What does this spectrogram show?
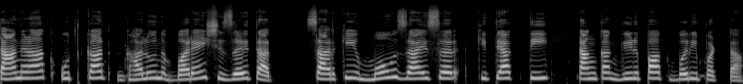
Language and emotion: Goan Konkani, neutral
